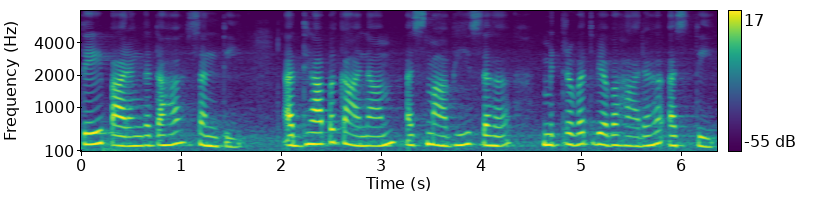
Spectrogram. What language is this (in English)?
Sanskrit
